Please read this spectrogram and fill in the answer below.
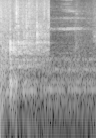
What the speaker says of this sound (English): We're going to mix in the frozen chopped spinach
